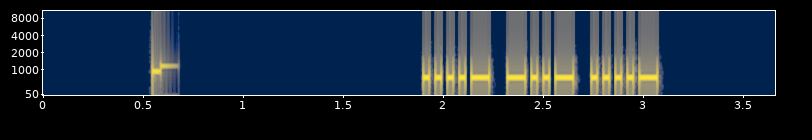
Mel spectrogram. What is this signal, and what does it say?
Morse code, heard as a keyed tone, about 37 wpm, 700 Hz. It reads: 4X4
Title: Callsign Prefixes for Top 50 DXCC - 40wpm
